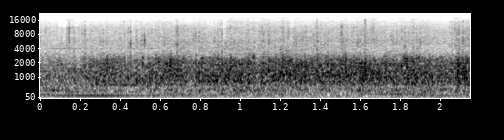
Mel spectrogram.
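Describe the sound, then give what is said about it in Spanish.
An audience claps steadily together as applause to God during a sermon, a dense, continuous patter of many hands with no voices standing out, holding an even loudness throughout. “El que lo crea, dele un aplauso a Dios.”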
